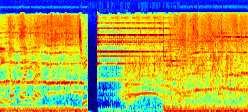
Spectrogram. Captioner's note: bell rings; cheers and applause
